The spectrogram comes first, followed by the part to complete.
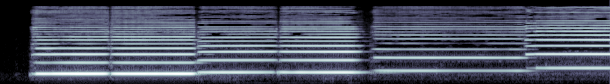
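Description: Solo violin playing a slow, simple phrase of six separately bowed notes, C, C, D, D, E, G, each held about a second and stepping upward in pitch. The E is softer, and the G is held at the end.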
